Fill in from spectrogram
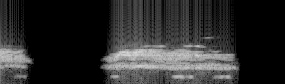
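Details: White-rumped vulture in Rajasthan, India, giving two harsh, rasping squeals, a brief one then a longer drawn-out screech of over a second, mid-pitched and coarse.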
